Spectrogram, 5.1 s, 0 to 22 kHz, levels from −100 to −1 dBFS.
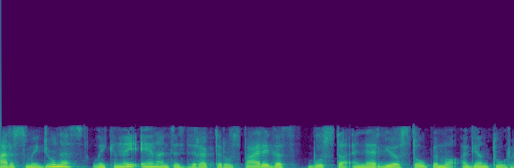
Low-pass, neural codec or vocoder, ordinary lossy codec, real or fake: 5.4 kHz; codec, 16 kHz, 2 kbps, FunCodec, trained on LibriTTS, 25 frames a second; AAC, 24 kbps; fake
